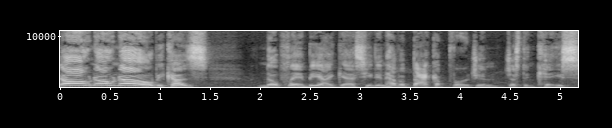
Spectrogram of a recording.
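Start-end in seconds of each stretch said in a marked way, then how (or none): 0.0-0.9 screaming, high and loud. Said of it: "starts screaming".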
